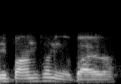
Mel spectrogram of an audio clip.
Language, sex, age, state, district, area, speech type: Urdu, male, 60+, Delhi, Central Delhi, rural, conversation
